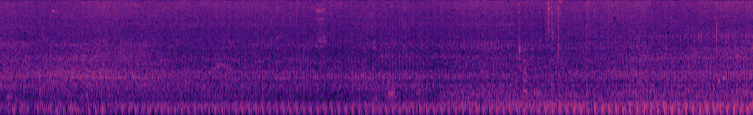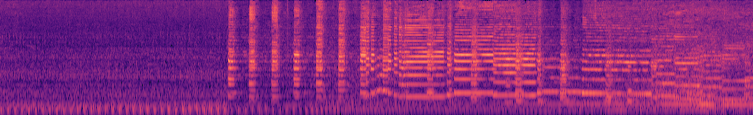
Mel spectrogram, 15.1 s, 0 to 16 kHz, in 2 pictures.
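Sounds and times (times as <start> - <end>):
bus engine running: 0.0 - 15.0
bus horn melody: 9.6 - 15.0.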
